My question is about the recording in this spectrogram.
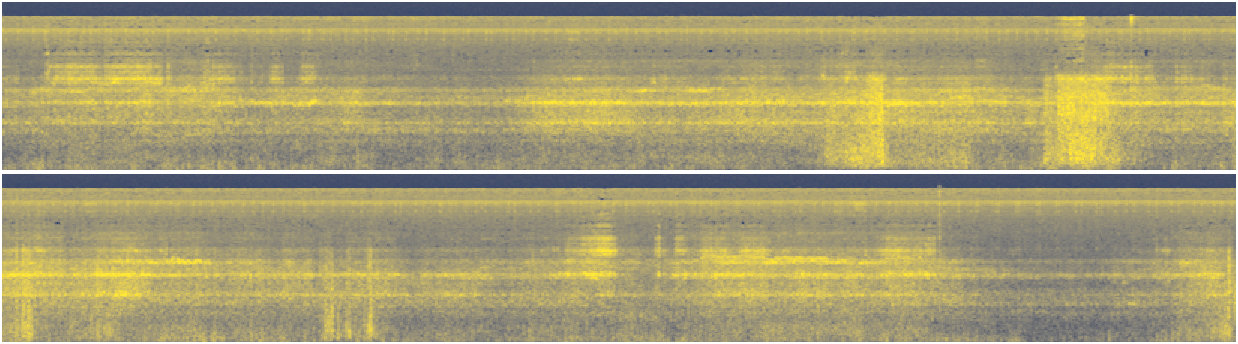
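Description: Wind rushing over an action camera's microphone in flight under a tandem paraglider, a steady hiss with louder gusts of buffeting around the middle, the strongest two a few seconds apart.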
